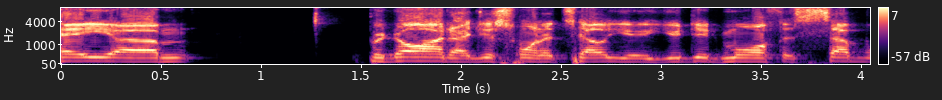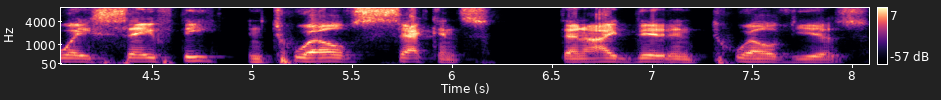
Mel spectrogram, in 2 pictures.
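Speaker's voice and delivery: plain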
